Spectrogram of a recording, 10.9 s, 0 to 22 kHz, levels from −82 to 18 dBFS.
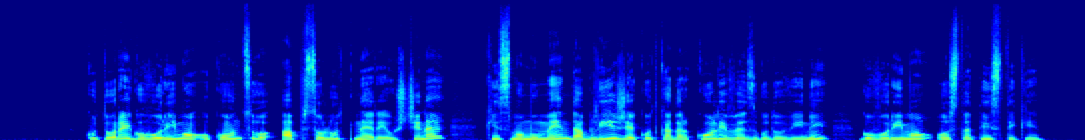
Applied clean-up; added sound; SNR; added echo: none; none; none; none.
